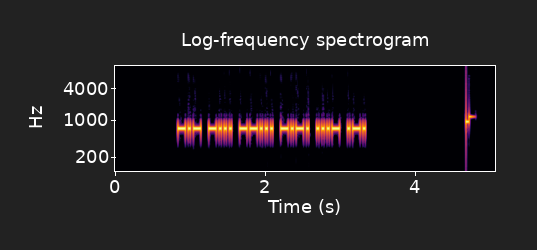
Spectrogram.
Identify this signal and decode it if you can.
Morse code, heard as a keyed tone, about 36 wpm, 700 Hz. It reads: KB7CVR
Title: USA Call Signs - 6 Characters - 3x Character Spacing - 35wpm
